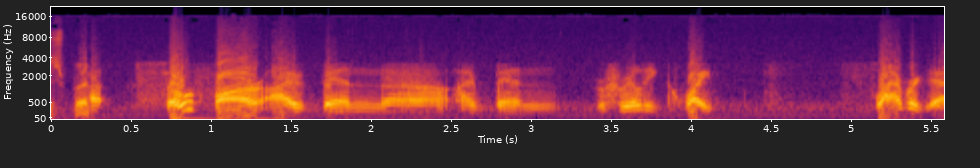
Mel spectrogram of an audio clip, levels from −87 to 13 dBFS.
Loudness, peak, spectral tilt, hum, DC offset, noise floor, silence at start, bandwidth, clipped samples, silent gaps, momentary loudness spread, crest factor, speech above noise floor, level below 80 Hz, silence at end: -11 LUFS; 0 dBFS; -5 dB/octave; none; under 0.1%; -40 dBFS; 0 s; 17 kHz; 0.3%; none; 13 LU; 12 dB; 30 dB; -44 dBFS; 0 s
